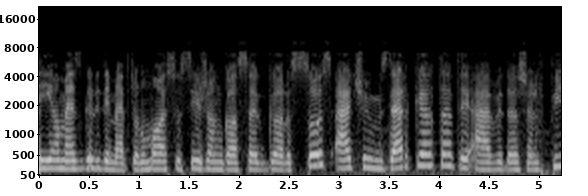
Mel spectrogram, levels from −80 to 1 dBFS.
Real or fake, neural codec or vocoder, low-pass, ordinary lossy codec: fake; codec, 16 kHz, 0.4 kbps, LongCat-Audio-Codec; 7.2 kHz; Opus, 24 kbps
